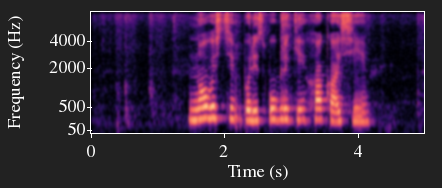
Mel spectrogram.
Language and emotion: Russian, neutral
